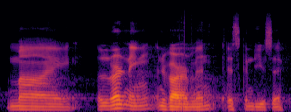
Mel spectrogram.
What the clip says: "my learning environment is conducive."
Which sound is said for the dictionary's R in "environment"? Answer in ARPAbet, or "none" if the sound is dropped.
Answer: R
